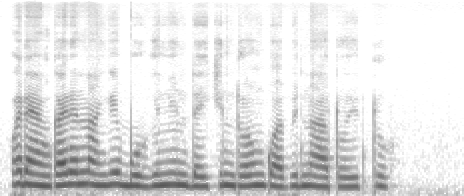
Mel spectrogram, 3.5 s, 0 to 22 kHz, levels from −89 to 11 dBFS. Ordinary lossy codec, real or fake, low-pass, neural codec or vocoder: none; fake; none; codec, 44.1 kHz, 7.8 kbps, DAC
